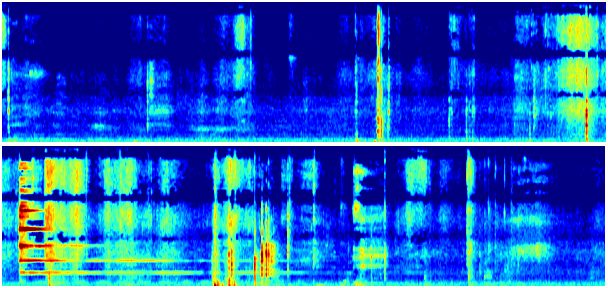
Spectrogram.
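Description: Fabric rustles and brushes against the microphone.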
